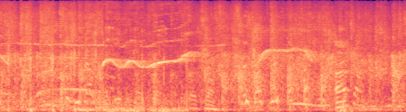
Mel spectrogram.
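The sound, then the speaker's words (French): A live studio audience of the It West radio show Le réveil de l'Ouest claps and cheers steadily as guests join, with sharp whistles rising above the dense, loud roar of hands and voices throughout. “Mais vous avez vu ce public qu'on incroyable.”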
